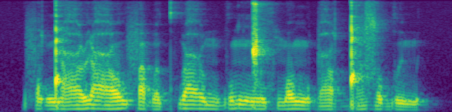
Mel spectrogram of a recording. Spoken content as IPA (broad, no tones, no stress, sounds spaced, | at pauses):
f ɒ ŋ͡ǃ ɪ ʕ ə˞ i̯ ʕ ɒ u̯ f a b a kʷʰ ɪ ʕ u m b o m ŋ͡ǁ œ xʷ m ɒ ŋʷ œ b ʕ ɒ ɡ͡ǃ a z ɒ ɡʷ ɪ m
